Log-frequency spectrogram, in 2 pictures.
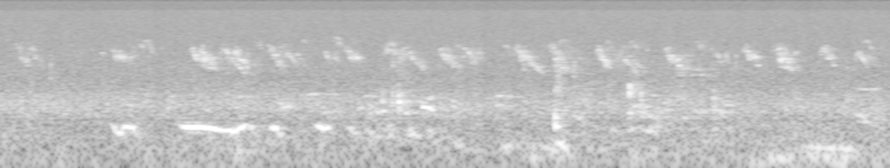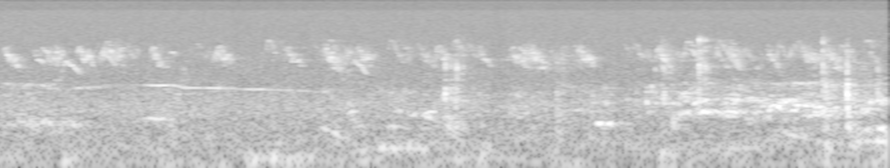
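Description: Near silence with faint bird chirping: many short, high chirps, several a second.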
